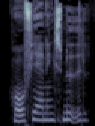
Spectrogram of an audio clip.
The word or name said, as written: hårfjerningsmiddel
